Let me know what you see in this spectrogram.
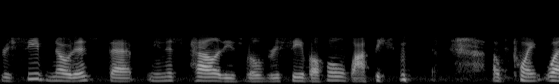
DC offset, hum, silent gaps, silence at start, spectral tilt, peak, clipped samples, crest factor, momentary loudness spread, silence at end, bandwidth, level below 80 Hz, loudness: under 0.1%; none; none; 0 s; -8.5 dB/octave; -12 dBFS; under 0.1%; 20 dB; 13 LU; 0 s; 4.3 kHz; -88 dBFS; -33 LUFS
